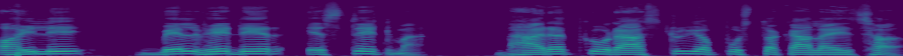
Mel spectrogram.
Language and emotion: Nepali, neutral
